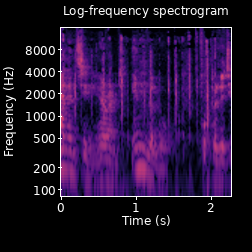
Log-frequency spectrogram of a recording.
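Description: A quick, irregular run of keyboard-typing clicks, with a voice speaking briefly over it.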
